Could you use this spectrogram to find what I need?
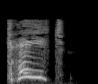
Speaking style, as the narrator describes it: Emma cried

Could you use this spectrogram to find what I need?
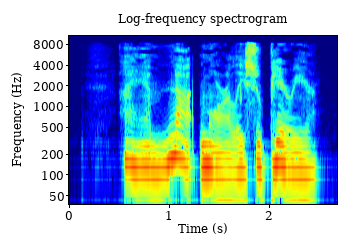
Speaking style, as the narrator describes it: she muttered

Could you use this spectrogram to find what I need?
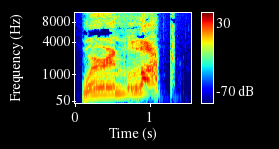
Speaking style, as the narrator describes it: Richie shouted over the noise of an engine at maximum power

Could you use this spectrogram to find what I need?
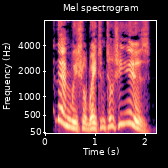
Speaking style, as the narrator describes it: said Holmes cheerfully

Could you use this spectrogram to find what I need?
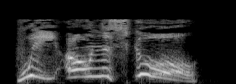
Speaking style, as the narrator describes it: one yelled

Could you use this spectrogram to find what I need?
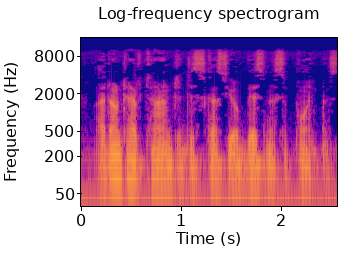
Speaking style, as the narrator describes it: Nick said softly to Krunek

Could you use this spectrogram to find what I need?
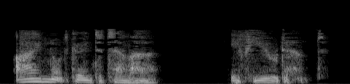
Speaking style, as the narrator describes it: whispered Virginia

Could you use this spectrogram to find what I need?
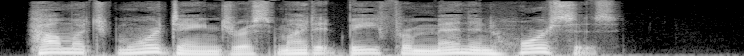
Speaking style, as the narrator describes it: Waylon sighed, his shoulders slumping in defeat and agreement

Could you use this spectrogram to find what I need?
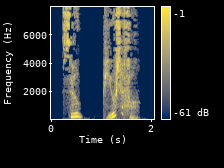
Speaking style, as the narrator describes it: she whispered

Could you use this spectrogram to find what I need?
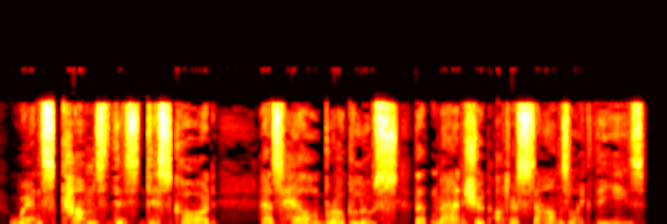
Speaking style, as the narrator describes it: exclaiming

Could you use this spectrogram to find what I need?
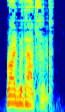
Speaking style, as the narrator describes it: he snapped to Elena

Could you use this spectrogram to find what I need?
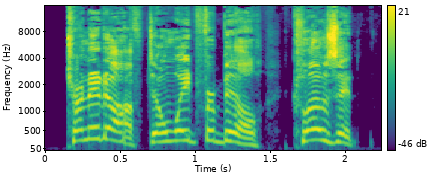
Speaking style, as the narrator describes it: Corporal Chavez gasped, trying to catch her breath without being too loud about it

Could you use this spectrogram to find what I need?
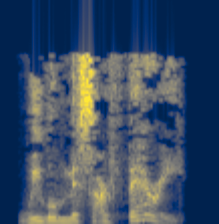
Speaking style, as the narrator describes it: Hecate exclaimed

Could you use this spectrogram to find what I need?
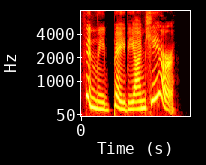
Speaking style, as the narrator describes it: Claire exclaimed in an obvious rush

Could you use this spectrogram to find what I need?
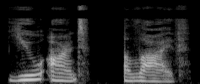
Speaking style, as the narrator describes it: I said through gritted teeth

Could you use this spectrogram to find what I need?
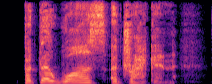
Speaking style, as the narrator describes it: Simon answered hotly

